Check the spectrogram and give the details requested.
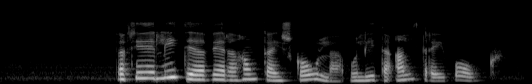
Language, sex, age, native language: Icelandic, female, 30-39, Icelandic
